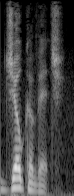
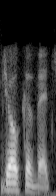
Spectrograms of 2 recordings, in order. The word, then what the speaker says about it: Djokovic: I think it's Novak Djokovic. – The D is silent. Djokovic. Djokovic. – Djokovic. All right, there's a little ooh in the middle of it.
